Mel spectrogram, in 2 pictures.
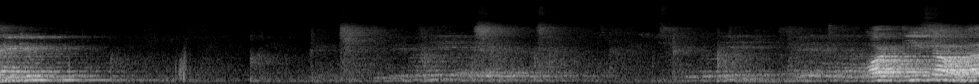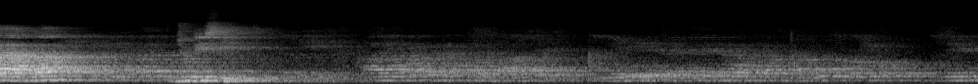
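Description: A man speaks steadily through a clip-on microphone.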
